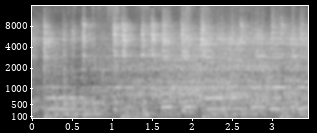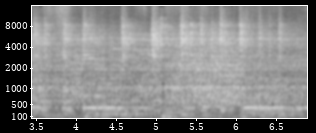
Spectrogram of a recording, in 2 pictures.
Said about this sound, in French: Mais c'est Sico en pleine forme qui sort de sa cage et cueille le ballon sous les applaudissements de ses supporters.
